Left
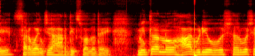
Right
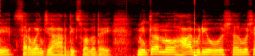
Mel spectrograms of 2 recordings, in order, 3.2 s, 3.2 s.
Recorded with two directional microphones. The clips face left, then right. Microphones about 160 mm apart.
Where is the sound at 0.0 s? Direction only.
15° right (ahead or behind).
